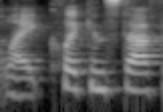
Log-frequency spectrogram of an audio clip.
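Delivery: ordinary talk, nothing marked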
